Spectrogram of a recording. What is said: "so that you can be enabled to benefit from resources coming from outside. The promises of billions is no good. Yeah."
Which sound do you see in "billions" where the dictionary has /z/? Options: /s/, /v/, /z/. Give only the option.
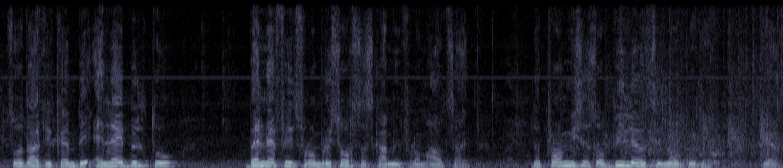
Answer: /s/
